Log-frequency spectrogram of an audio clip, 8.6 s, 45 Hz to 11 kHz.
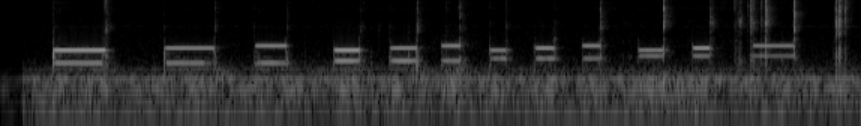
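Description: Beeping DTMF tones from a vintage 1980s Radio Shack handheld tone dialer, about a dozen separate two-tone beeps at a steady button-press rhythm and then a quicker burst, clear and close with no voice.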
